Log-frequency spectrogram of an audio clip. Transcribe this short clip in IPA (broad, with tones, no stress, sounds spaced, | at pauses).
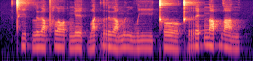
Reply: tʰ i˨˩ t̚ l ɯ˩˦ a̯ pʰ l ɔː˨˩ t̚ ŋ eː˨˩ t̚ b a˦˥ k̚ r ɯ˩˦ a̯ m ɯ˨˩ ŋ w iː˨˩ kʰ oː˨˩ kʰ r e˦˥ ʔ n a˦˥ p̚ w a˧ n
